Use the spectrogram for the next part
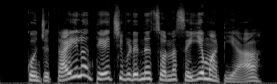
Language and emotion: Tamil, angry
